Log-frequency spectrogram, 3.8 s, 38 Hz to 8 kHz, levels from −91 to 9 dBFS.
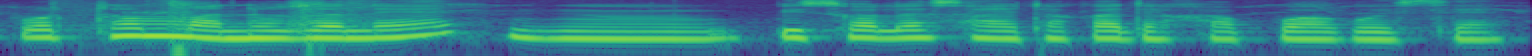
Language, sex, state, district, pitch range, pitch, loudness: Assamese, female, Assam, Sonitpur, 200-225 Hz, 215 Hz, -16 LUFS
